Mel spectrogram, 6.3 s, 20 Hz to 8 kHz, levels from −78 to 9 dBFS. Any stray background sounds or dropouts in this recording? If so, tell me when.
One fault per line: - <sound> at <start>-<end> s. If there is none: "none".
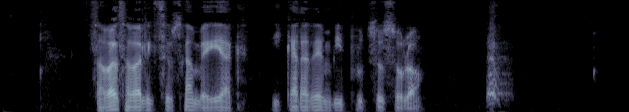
- bark at 4.9-5.2 s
